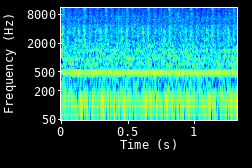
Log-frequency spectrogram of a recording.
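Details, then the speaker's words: 1995 Acura Integra with rough idle, number 3 cylinder misfiring; low beat stumbles unevenly, cause uncertain, ignition (suspected bad plug wire or oil-fouled plug) or a vacuum leak, checked with carb cleaner spray. "because it's in just stumbling it could be ignition related okay or it could be air related okay"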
